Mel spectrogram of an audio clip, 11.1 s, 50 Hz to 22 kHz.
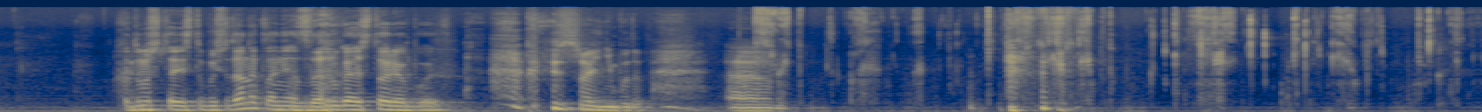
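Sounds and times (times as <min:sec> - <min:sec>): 
speech: 0:01.0 - 0:03.6, 0:04.2 - 0:06.1
lip smacking after applying lip balm: 0:05.7 - 0:11.1.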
